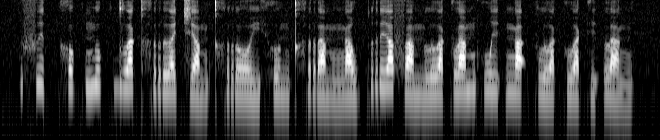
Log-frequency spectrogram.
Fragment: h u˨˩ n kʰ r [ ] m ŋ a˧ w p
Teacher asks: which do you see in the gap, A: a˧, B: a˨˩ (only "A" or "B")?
B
